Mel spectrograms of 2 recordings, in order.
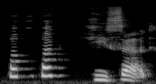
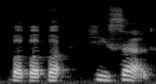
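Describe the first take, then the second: First: It is voiced as a female character. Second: It is voiced as a male character.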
